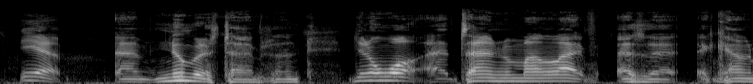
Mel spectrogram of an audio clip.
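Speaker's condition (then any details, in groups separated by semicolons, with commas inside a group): ALS; young onset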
